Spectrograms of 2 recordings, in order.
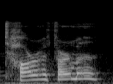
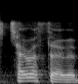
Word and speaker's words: Terra Firma: Do you say Tara Firma? Do you know the expression Tara Firma? And would you pronounce it that way? – It's Terra Firma because there's an E in Terra Firma. – Oh, that's right.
